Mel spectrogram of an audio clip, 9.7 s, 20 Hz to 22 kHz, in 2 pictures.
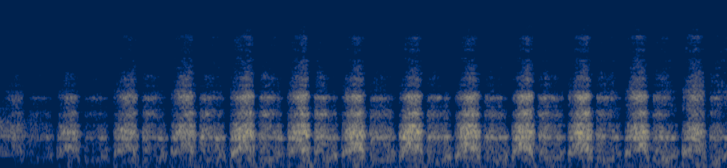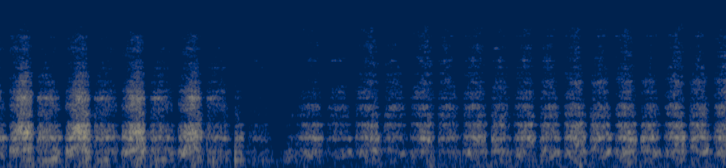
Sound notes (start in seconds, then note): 0.6 wood grinding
